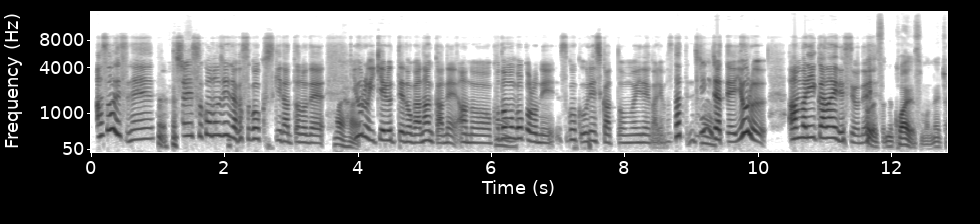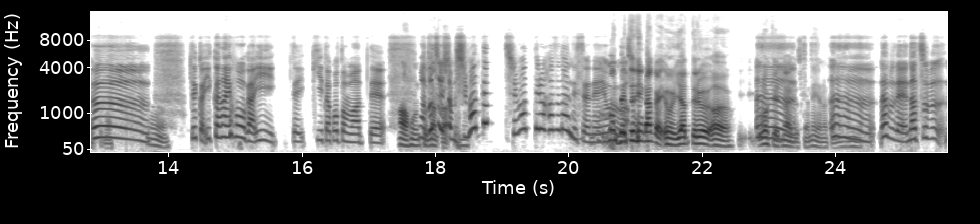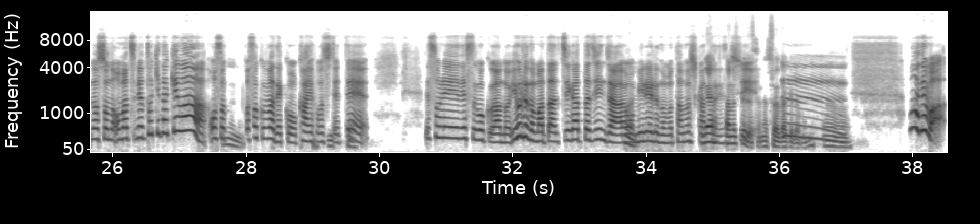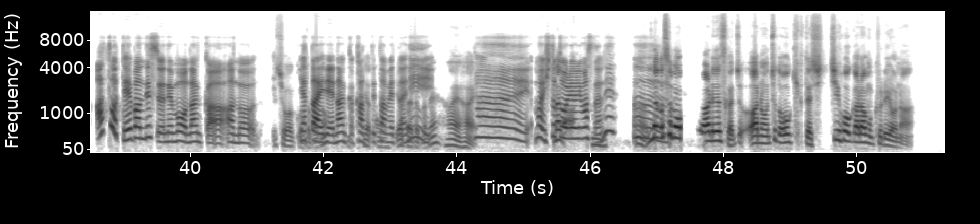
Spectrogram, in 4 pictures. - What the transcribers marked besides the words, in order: chuckle
- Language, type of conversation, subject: Japanese, unstructured, 祭りに行った思い出はありますか？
